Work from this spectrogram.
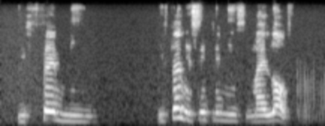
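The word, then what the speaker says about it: Ìfẹ́mi: Then number 2, we have Ìfẹ́-mi. Ìfẹ́-mi.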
